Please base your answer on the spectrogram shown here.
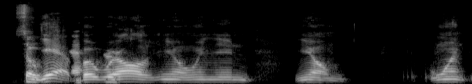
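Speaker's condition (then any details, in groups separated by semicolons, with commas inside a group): Lou Gehrig's disease (ALS)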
